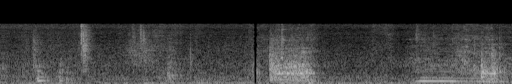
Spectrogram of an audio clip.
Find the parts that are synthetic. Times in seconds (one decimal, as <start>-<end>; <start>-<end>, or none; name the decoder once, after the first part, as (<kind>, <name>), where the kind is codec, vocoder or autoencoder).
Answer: 0.8-1.8 (vocoder, Vocos); 3.6-4.0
